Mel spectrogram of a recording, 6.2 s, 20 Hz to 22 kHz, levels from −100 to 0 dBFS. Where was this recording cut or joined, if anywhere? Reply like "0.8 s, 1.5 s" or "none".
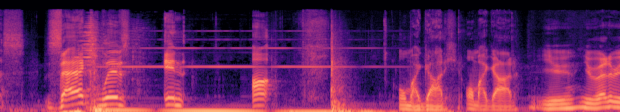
5.2 s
